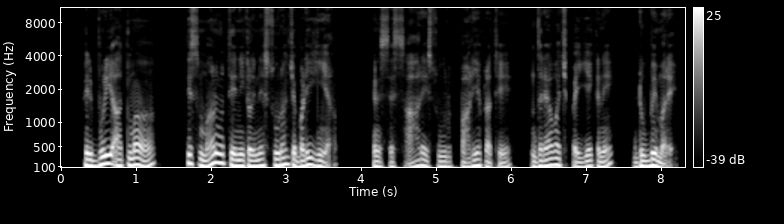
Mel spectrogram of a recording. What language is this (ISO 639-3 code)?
kfs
